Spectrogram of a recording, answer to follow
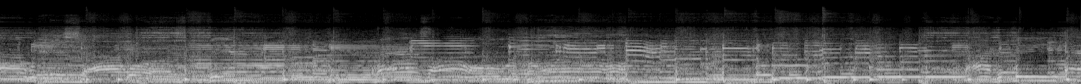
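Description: Live country band playing an instrumental break: a lead electric guitar solo with many bent notes over a drum beat and rhythm guitar.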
